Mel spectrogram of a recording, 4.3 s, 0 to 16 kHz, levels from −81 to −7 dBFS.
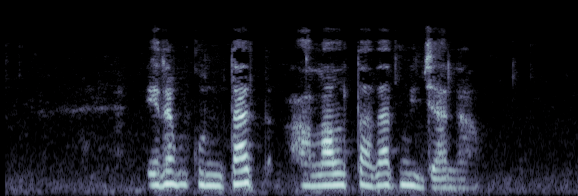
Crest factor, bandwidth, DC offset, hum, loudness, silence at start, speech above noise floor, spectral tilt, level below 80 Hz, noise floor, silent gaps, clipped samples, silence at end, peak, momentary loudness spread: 22 dB; 9.6 kHz; under 0.1%; none; -24 LUFS; 1.1 s; 33 dB; -5 dB/octave; -62 dBFS; -57 dBFS; none; under 0.1%; 0.75 s; -4 dBFS; 11 LU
